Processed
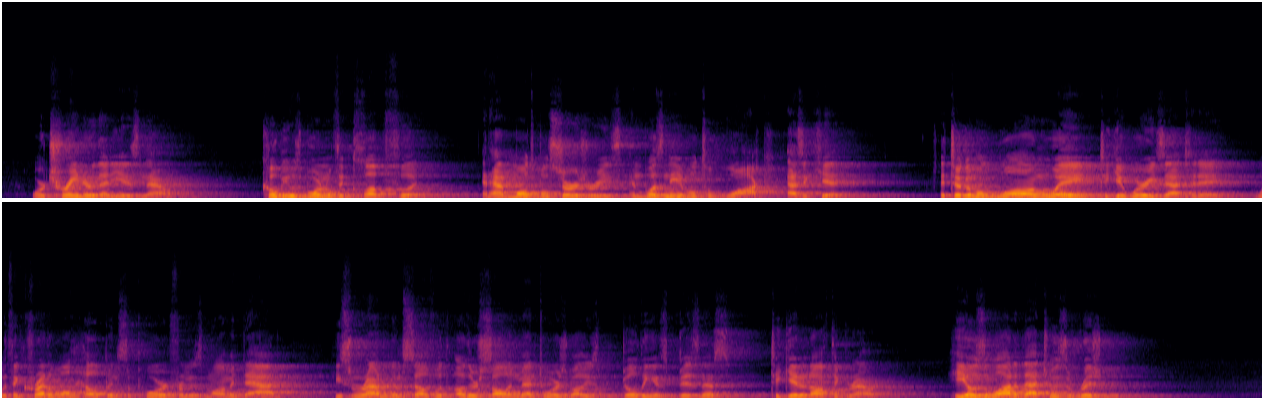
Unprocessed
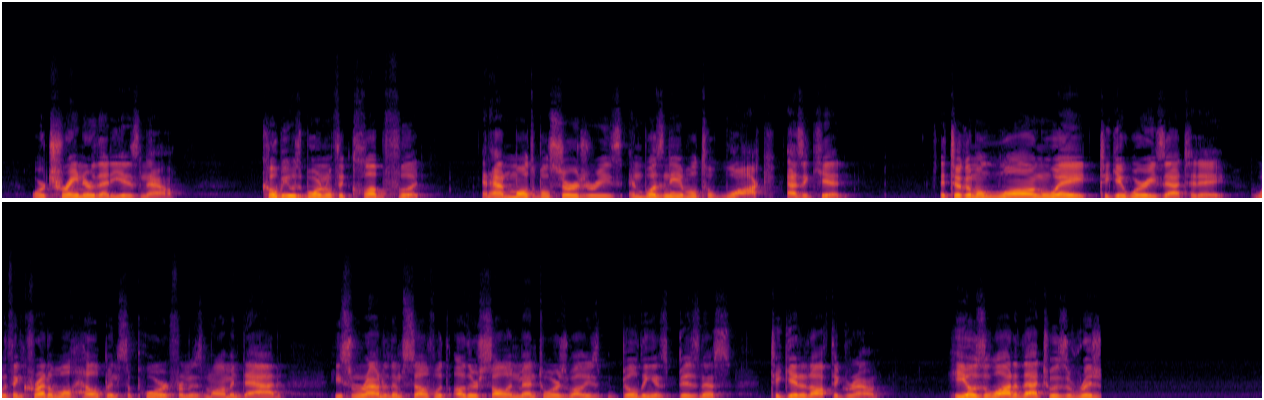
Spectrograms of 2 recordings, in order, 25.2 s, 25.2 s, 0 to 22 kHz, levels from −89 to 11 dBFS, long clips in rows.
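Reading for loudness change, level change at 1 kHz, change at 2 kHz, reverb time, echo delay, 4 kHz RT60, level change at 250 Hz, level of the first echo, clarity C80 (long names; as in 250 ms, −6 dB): +0.5 dB, +1.0 dB, +0.5 dB, 1.7 s, no echo audible, 1.4 s, +0.5 dB, no echo audible, 10.0 dB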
